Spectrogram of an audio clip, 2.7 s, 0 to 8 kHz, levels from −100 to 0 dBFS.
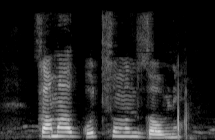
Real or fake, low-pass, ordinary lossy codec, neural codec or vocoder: fake; 7.2 kHz; AAC, 32 kbps; codec, 16 kHz, 8 kbps, FreqCodec, larger model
